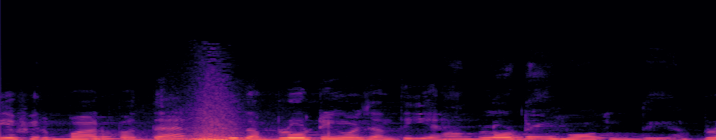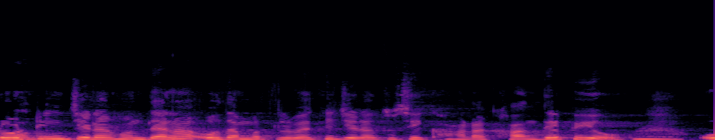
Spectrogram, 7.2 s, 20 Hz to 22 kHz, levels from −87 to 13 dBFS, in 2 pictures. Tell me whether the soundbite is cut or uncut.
cut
